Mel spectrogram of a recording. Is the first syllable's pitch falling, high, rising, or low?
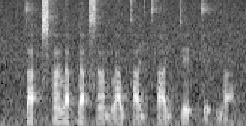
high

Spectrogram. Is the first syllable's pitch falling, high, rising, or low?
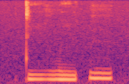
low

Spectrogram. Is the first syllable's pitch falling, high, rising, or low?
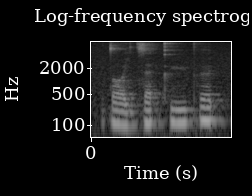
low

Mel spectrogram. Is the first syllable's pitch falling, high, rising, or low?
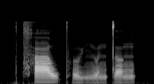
high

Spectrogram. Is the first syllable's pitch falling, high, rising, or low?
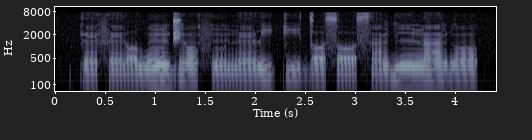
low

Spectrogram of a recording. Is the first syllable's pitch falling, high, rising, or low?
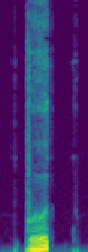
rising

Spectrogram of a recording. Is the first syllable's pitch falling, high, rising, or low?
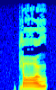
rising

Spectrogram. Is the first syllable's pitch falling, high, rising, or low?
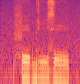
low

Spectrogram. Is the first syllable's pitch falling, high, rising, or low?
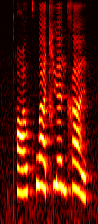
rising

